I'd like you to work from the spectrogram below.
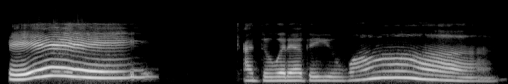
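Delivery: drawn-out, servile mock-feminine voice; fawning women. Women promising to serve men, slow fawning. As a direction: stretch the words like a devoted servant.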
